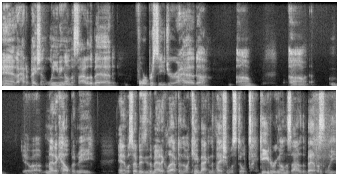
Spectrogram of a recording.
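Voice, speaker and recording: Very deep, low pitch from a man speaking at a fairly quick pace. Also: ordinary pitch variation. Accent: Southern US. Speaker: emergency physician. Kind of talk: casual storytelling on a panel podcast.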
